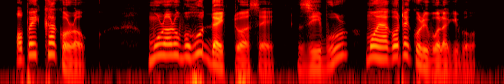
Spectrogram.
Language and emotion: Assamese, surprised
